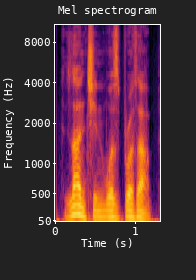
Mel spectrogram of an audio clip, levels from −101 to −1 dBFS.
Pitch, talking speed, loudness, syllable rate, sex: 110 Hz, 180 wpm, -16 LUFS, 4.9 syllables/s, male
